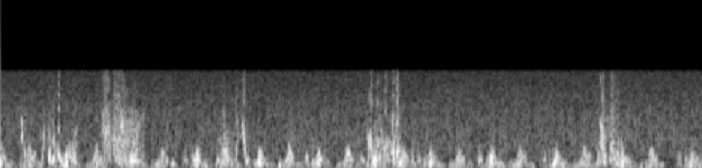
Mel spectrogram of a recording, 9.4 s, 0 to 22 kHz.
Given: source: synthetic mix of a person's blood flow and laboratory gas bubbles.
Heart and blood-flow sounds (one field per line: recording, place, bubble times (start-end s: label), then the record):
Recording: Doppler ultrasound of blood flow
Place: precordium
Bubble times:
0.00-0.03 s: bubbles
0.24-0.37 s: bubbles
0.52-1.03 s: bubbles
1.33-1.93 s: bubbles
2.88-3.32 s: bubbles
4.87-5.37 s: bubbles
5.46-5.53 s: bubbles
7.93-8.31 s: bubbles
From the record:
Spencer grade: 3 (all of the cardiac periods contain showers or single bubble signals, but not dominating or overriding the cardiac motion signals)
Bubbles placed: anywhere in the cardiac cycle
